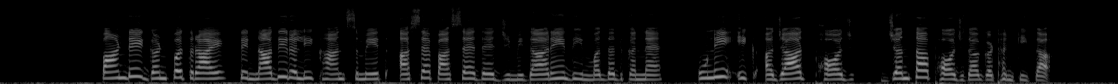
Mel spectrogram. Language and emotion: Dogri, neutral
